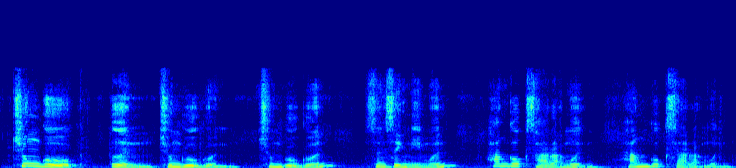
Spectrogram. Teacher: So liaison is when a final consonant is followed by a particle ending or a word that begins with a vowel, the consonant sound moves to the beginning of the following syllable when pronounced.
